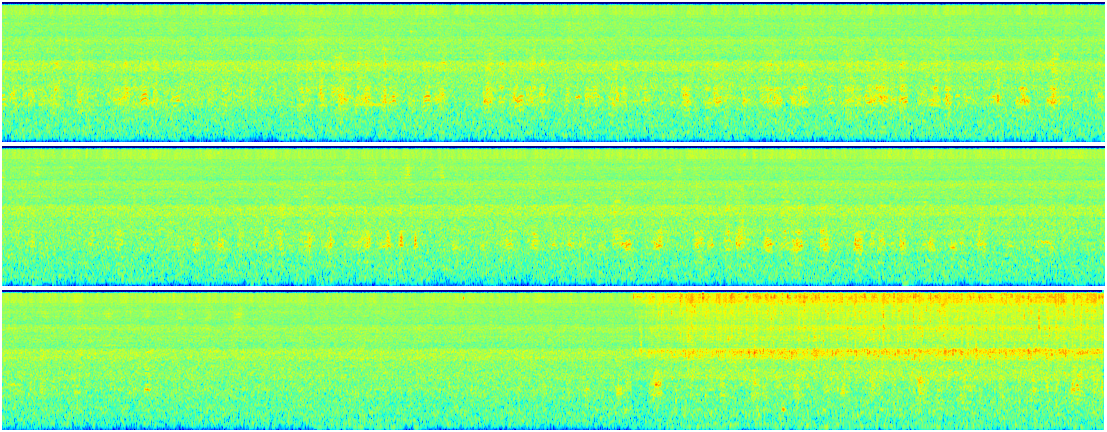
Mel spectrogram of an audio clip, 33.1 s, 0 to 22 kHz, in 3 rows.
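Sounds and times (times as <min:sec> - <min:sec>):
ducks quacking: 0:28.2 - 0:33.0
stream water rushing: 0:28.4 - 0:33.0.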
